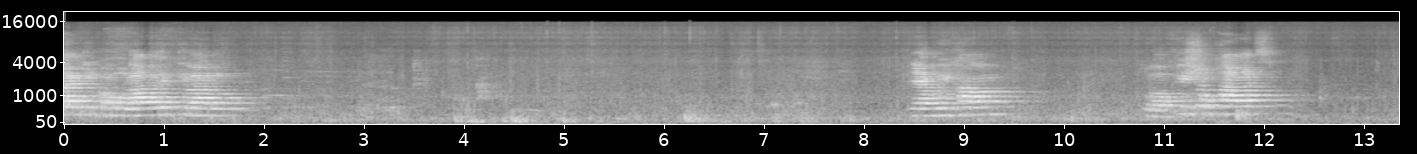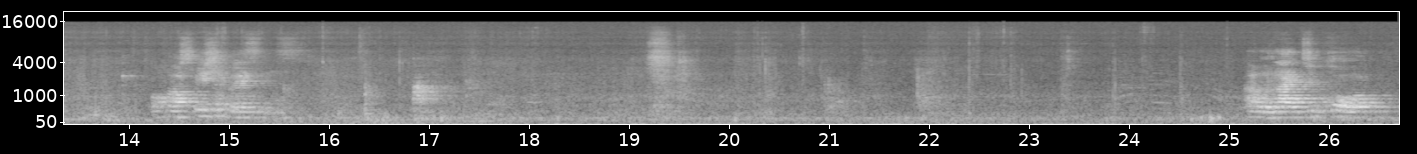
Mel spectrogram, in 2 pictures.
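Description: A man calls out loudly in long, ringing phrases nearby.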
